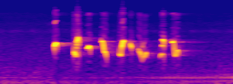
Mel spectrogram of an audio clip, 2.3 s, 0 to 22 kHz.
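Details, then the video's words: Olive-winged bulbul call played to train young birds and lure wild ones: after half a second of quiet, a fast burst of about eight chattering, bubbly notes, each sliding down and up, lasting just over a second. "เสียงนกดอกแตงEp.248 เปิดหัดลูกเสอ ลูกใบ้ เสียงเรียกนกป่า Suara pikat merbah lekir gacor"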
